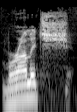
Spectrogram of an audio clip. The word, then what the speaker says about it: Bromwich: The British rock vocalist was born in West Bromwich, England. I'm assuming that the W is silent there.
